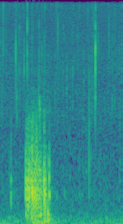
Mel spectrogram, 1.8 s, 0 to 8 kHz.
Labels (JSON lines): {"label": "biophony, low growl", "recorder": "SoundTrap 300"}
